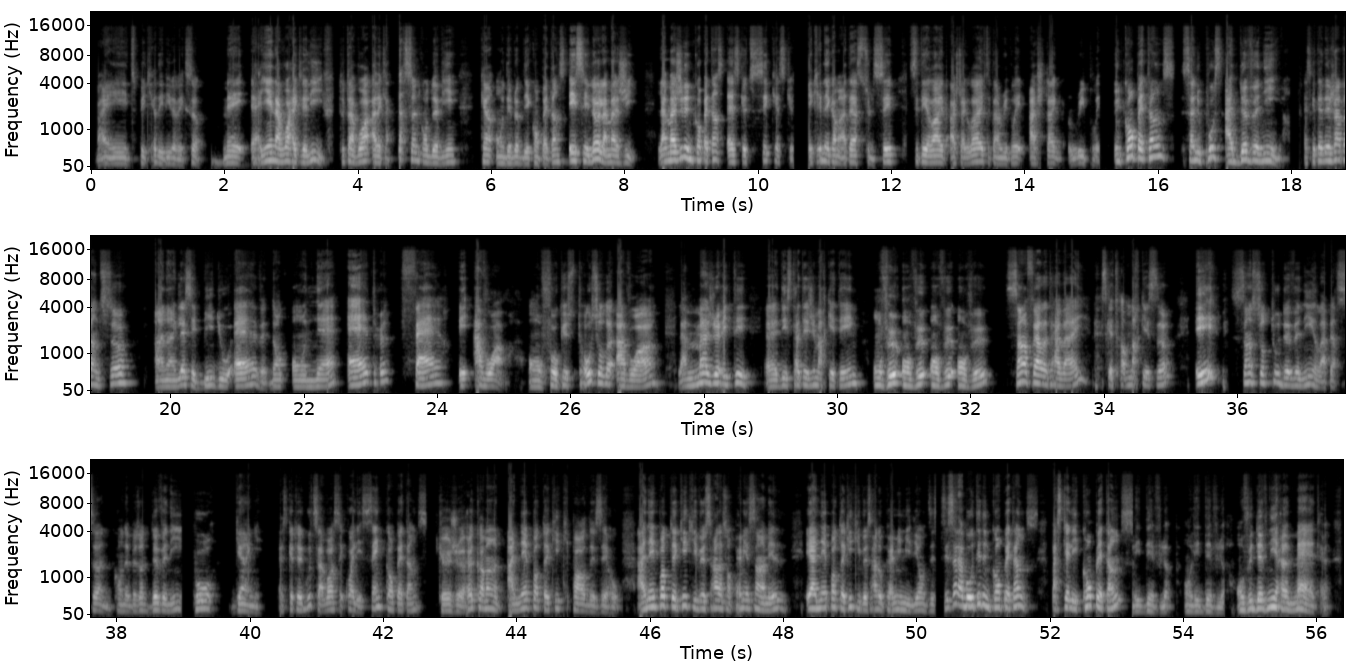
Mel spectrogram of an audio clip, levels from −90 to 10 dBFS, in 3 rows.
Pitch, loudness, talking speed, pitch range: 150 Hz, -25 LUFS, 210 wpm, 130-185 Hz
